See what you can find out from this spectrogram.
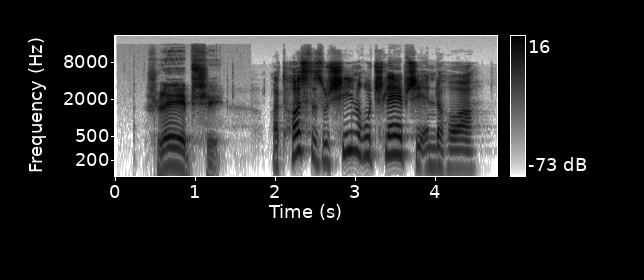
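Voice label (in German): "schlaeaeb schi", wittlicher woerterbuch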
